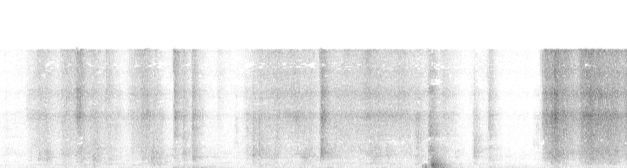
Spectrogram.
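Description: Rustling and knocking of blankets and bedding being stowed in a cupboard, with one loud thump a little over four seconds in.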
